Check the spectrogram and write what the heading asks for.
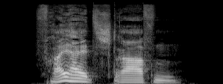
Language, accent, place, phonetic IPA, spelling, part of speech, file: German, Germany, Berlin, [ˈfʁaɪ̯haɪ̯t͡sˌʃtʁaːfn̩], Freiheitsstrafen, noun, De-Freiheitsstrafen.ogg
- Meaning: plural of Freiheitsstrafe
